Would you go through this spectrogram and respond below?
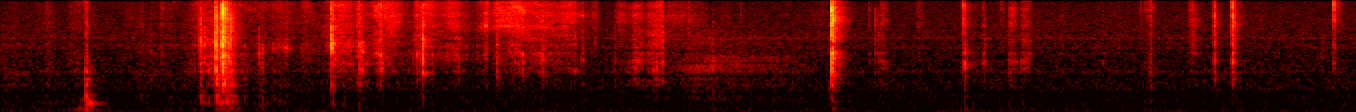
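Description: Scissors snipping through a sheet of acetate, a few sharp isolated cuts separated by quiet pauses, close and fairly soft.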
